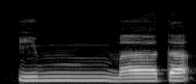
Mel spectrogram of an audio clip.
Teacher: میم مشدد پہ غنہ کریں گے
